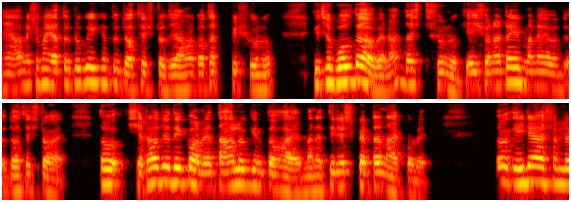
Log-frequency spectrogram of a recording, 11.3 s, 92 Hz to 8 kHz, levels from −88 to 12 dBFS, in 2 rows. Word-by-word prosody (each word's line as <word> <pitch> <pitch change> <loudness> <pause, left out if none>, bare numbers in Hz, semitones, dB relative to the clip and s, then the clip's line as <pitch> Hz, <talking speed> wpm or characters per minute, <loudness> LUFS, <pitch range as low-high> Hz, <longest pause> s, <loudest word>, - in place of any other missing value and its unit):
হ্যাঁ, 150 -1 -6
অনেক 175 +1 -7
সময় 185 -1 -2
এতটুকুই 190 +3 -1
কিন্তু 185 -1 -6
যথেষ্ট 155 +1 -3
যে - - -2
আমার 150 +1 -4
কথাটি 160 +1 -5
শুনুক। 145 +1 -5 0.4
কিছু 180 +3 0
বলতে 210 +2 +6
হবে 140 - +3
না, - - -4
জাস্ট 180 0 -2
শুনুক। 150 -6 -5
এই 160 - -1
শোনাটাই 170 +5 +1
মানে 165 0 -3
য - - -6 0.2
যথেষ্ট 140 +1 -4
হয়। - - -7 0.4
তো - - +3 0.3
সেটাও 205 +2 +4
যদি 210 -1 +5
করে 175 -4 +3
তাহলেও 185 +3 +2
কিন্তু 170 -2 0
হয়, 130 -2 +2
মানে 140 +1 -4
তিরস্কারটা 170 0 0
না - - +1
করে। - - -7 0.7
তো - - +1 0.2
এইটা 220 +2 +5
আসলে 200 -2 -1
170 Hz, 190 wpm, -24 LUFS, 155-190 Hz, 0.7 s, বলতে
